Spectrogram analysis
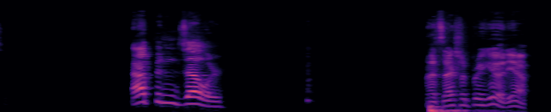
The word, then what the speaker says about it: Appenzeller: Well, try to pronounce it. Appenzeller.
